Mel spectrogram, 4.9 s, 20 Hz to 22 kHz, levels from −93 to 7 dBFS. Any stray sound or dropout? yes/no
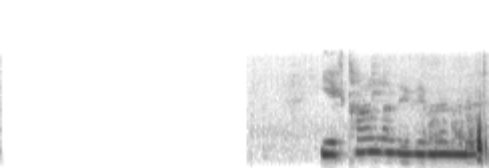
no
